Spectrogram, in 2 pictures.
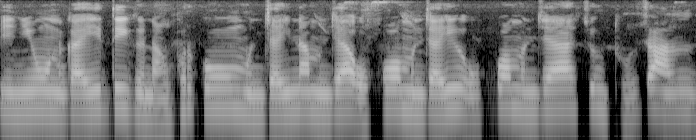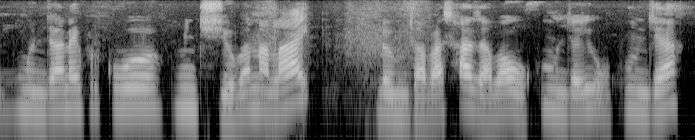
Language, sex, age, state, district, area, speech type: Bodo, female, 60+, Assam, Chirang, rural, spontaneous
